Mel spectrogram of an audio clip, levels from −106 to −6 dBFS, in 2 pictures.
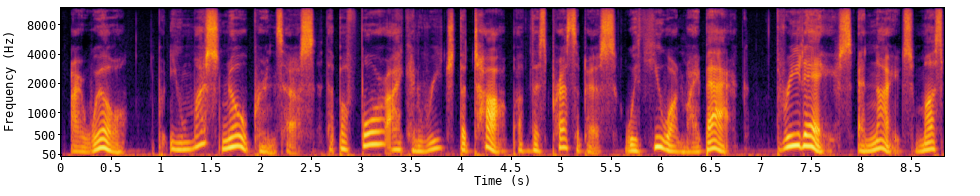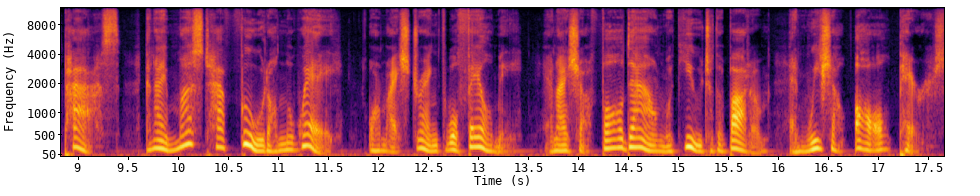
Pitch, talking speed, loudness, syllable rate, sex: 145 Hz, 195 wpm, -20 LUFS, 4.2 syllables/s, female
